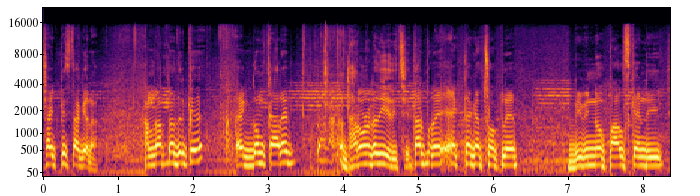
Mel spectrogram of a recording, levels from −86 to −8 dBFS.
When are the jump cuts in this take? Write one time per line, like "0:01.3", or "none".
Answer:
0:05.2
